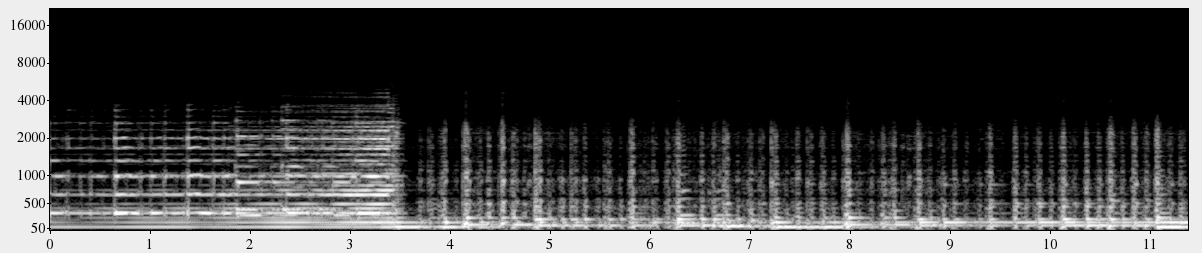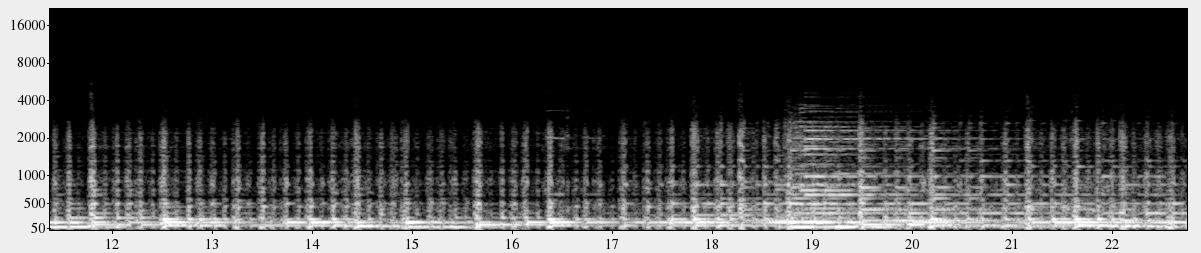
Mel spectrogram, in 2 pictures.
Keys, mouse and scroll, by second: 1.2 right click, 2.6 click, 3.3 F2, 5.1 click, 7.5 F11, 10.2 click, 14.0 click, 14.5 Tab, 17.1 Return, 18.5 click, 18.9 Return, 19.4 right click, 21.5 right click, 22.4 click.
